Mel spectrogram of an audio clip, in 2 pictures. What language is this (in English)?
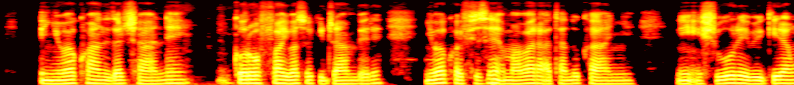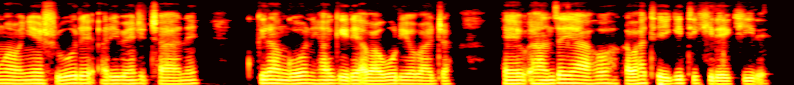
Rundi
